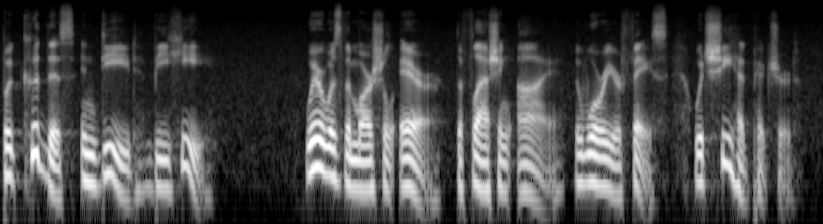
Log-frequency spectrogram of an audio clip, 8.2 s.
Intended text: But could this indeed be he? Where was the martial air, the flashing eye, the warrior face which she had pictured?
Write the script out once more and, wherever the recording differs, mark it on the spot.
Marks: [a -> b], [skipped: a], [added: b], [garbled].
But could this indeed be he? Where was the martial air, the flashing eye, the warrior face which she had pictured?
